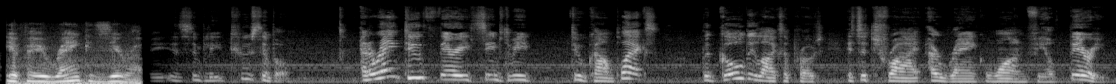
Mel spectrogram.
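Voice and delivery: ordinary talk

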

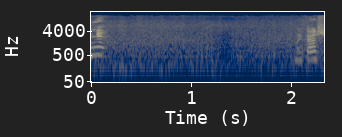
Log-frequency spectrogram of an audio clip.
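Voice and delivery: ordinary delivery

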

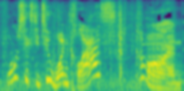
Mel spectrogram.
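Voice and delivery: high disbelieving squeal; incredulous. Retold or imitated. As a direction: act outraged at the number. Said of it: "I oftentimes am like".

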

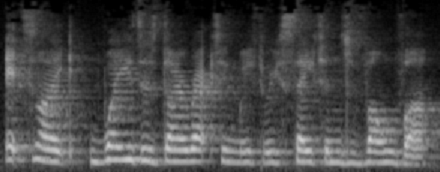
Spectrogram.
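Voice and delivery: normal talking voice

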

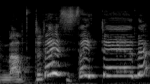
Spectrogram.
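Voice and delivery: sassy taunt. Retold or imitated. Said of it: "I was just like".

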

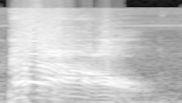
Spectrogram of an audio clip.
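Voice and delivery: punchy comic-book pow. Acted. Narrator punching out the sound effect, high and sharp. Reading comic fight aloud.

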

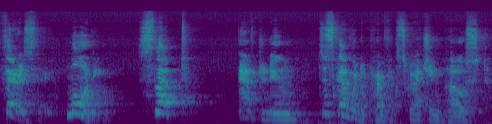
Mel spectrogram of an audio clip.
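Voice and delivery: amateur Australian diary entries, high at the start; attempted Australian accent. Adult reading a wombat's diary to children, makeshift Australian accent. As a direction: announce the day in playful pretend Australian. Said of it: "not sure if this is a real Australian voice".

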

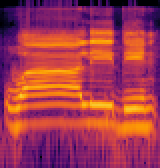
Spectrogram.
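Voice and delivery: ওয়ালিদিন very slow, vowels held level; recitation model. Shown as a demonstration. Teacher showing the learner how to read, drawn-out ওয়ালিদিন. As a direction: chant ওয়ালিদিন with a long first syllable. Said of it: "কিভাবে শিখব".

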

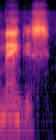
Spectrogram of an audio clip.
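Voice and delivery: plain reading voice

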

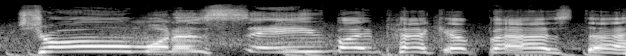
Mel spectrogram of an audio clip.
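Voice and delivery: high, slow cry of disbelief; amazed shout. Real, not acted. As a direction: stretch it out, stunned by the save. Amazing save, player yells in awe.

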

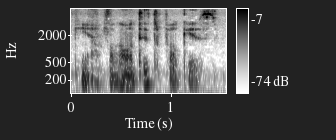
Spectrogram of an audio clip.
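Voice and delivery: quick whispered aside. Real, not acted. Muttering to herself while the camera refocuses, whispered. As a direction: breathe it under your voice to yourself.

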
